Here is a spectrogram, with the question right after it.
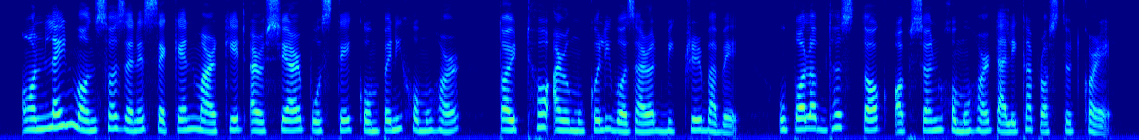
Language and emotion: Assamese, neutral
